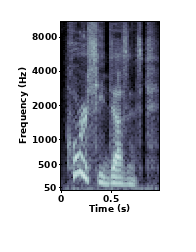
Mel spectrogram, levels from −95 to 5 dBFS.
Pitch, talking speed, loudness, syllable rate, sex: 180 Hz, 245 wpm, -16 LUFS, 6.2 syllables/s, male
